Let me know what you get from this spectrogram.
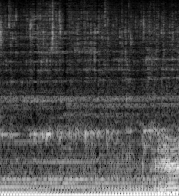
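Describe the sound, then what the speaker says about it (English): Herbal tincture liquid is poured steadily into a container at home, making a continuous close trickle that runs unbroken throughout with no talking. "And then for the rest, you're just gonna pour that in here, and hopefully it's just perfectly enough."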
